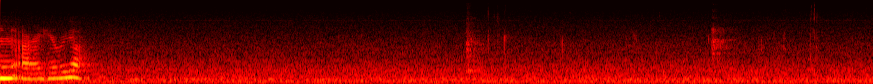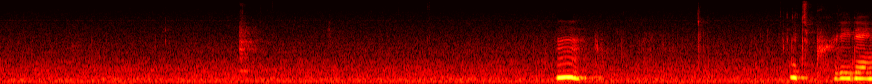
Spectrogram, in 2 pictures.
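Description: A young woman hums and murmurs with pleasure close by.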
